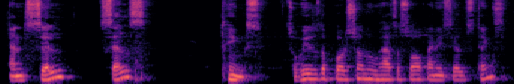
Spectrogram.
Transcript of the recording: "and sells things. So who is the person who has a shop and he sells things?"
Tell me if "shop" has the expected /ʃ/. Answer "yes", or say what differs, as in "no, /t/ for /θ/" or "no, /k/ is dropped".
no, /s/ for /ʃ/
